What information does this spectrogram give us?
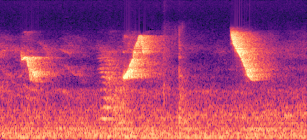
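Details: Red-crested cardinal, reaction song: three sweeping whistles about a second apart, a falling one, a steeply rising one and a strong high downslur, over quiet background noise.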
